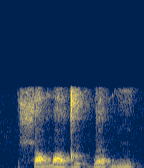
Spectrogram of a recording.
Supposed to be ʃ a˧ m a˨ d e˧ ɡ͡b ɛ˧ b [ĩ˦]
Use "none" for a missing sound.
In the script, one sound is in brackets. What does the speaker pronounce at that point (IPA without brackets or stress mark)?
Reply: ĩ˦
